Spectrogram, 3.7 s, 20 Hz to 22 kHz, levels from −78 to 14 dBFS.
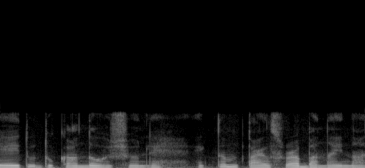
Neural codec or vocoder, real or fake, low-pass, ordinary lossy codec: none; real; 7.2 kHz; none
